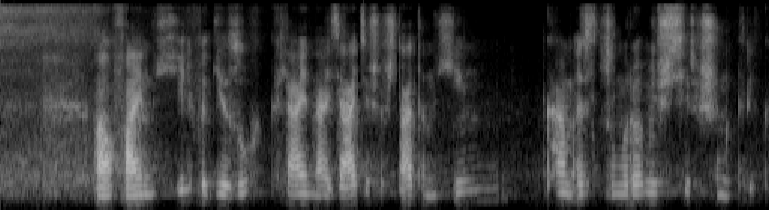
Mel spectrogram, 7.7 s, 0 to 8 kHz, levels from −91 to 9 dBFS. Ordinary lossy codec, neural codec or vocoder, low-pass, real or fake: AAC, 32 kbps; codec, 16 kHz, 6 kbps, DAC; 7.2 kHz; fake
